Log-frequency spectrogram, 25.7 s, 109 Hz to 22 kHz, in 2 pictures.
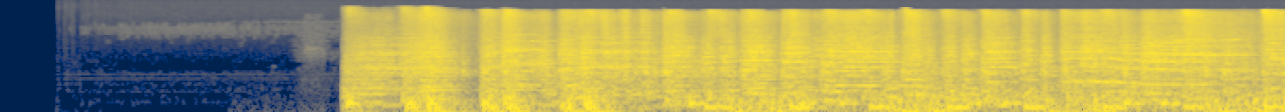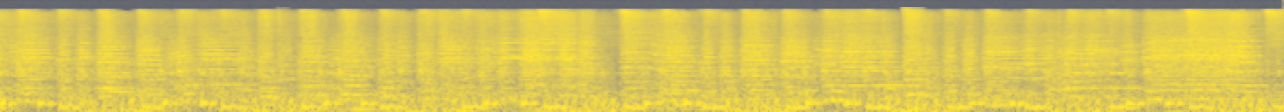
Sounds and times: Music: 3.4s - 25.6s.

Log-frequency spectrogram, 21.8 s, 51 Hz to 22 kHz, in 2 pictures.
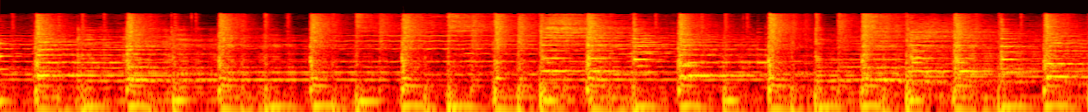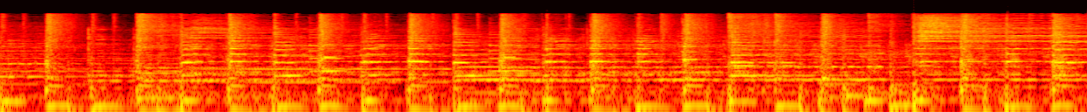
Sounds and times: Cello: 0.0s - 21.7s
Double bass: 0.0s - 21.7s
Violin, fiddle: 0.0s - 21.7s.

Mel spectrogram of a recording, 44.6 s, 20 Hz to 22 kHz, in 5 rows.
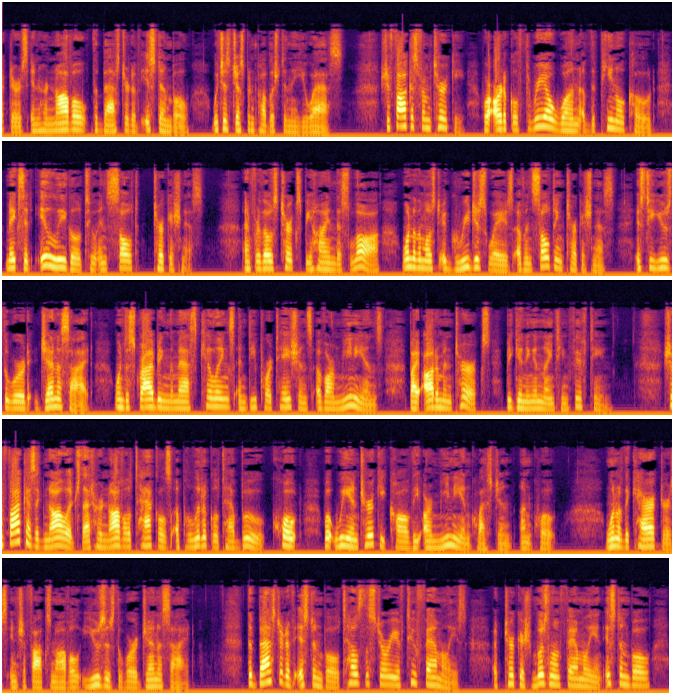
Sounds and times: Speech: 0.0s - 26.0s, 26.7s - 34.2s, 34.8s - 38.3s, 39.0s - 44.4s.

